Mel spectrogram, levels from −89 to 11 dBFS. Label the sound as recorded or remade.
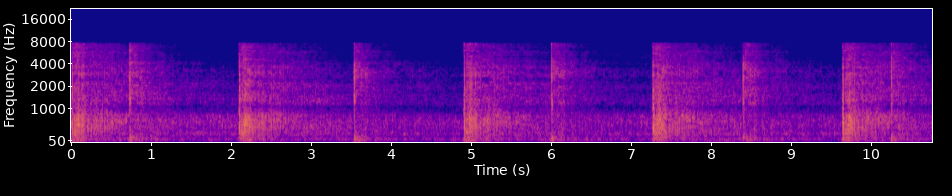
remade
